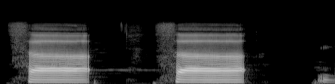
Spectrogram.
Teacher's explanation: জিহবার আগা সামনের উপরে দুই দাঁতের আগার সাথে লাগিয়ে উচ্চারণ করতে হবে।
